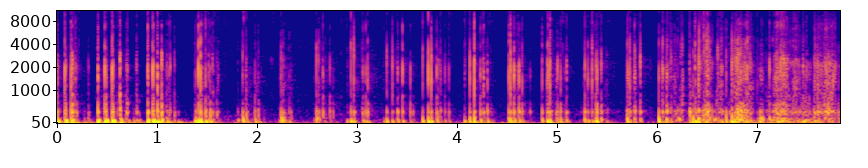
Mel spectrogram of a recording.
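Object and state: Leather handbag.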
